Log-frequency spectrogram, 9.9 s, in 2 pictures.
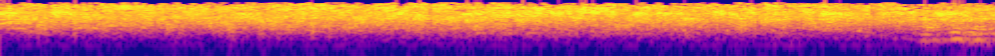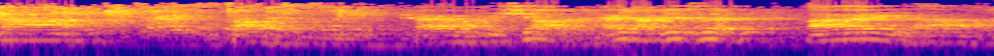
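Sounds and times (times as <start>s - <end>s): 
audience applause: 0.0s - 6.5s
speech: 4.7s - 9.9s.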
